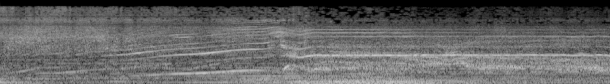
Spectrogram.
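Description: A man crying out and then screaming while being zapped by crackling magical electricity: his cry rises in pitch over about three seconds, then holds on one high note. Music plays underneath.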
